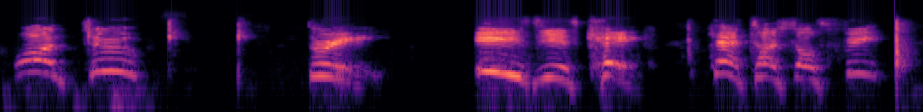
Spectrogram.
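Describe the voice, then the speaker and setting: A man's voice: extremely high pitch, animated, takes it slowly, background noise. A man chanting and boasting playfully while calling in to a sports show. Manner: chanting, taunting. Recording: dull lo-fi line.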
